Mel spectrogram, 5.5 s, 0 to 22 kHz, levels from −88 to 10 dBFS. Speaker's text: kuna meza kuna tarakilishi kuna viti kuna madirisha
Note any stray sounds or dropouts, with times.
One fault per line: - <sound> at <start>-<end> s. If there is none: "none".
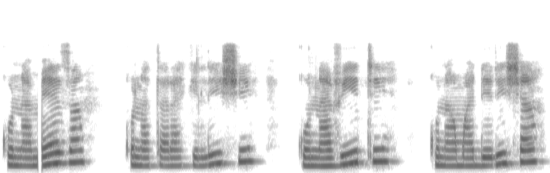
- dropout at 0.4-0.4 s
